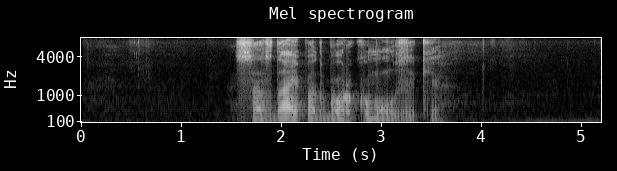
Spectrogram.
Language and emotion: Russian, neutral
